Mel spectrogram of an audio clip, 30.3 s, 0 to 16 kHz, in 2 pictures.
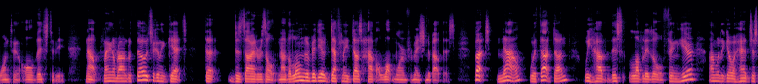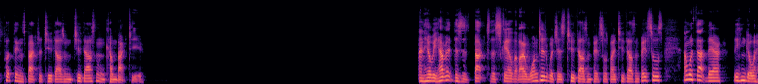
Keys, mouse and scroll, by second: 8.4 click, 11.0 click, 18.5 click, 18.7 typing, 18.7 click, 18.9 Return, 19.2 click, 20.9 click, 21.1 scroll down 1, 21.8 click, 22.2 click, 22.5 click, 24.0 scroll down 1, 27.0 click.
